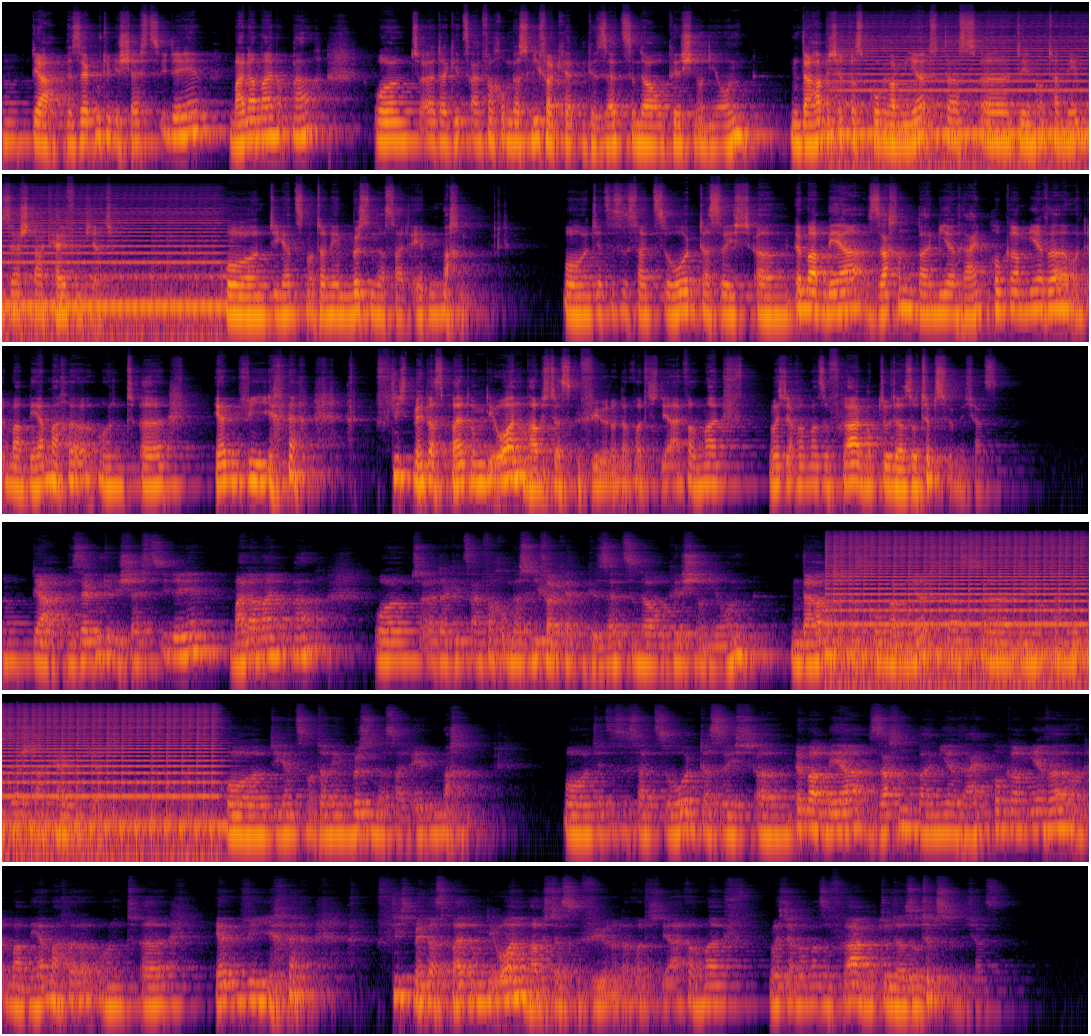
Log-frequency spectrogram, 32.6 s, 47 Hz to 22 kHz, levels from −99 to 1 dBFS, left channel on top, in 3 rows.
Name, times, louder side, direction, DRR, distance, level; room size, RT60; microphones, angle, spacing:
voice 1, 0.0-2.0 2.3-7.4 7.9-12.0 13.1-15.5 16.5-23.5 23.9-29.1 29.4-31.7, left 4 dB, 70° left, 8 dB, 0.4 m, -32 dB
sound 1, 8.2-13.1, equal, 90° right, 0.4 m, -33 dB
4.8 x 3.2 x 2.7 m, 1.0 s
head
